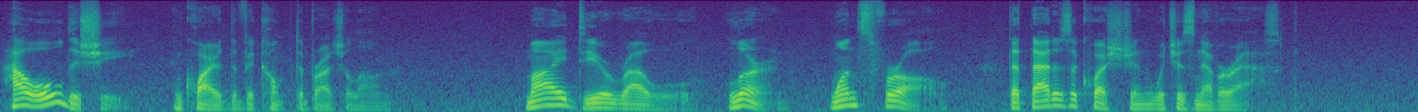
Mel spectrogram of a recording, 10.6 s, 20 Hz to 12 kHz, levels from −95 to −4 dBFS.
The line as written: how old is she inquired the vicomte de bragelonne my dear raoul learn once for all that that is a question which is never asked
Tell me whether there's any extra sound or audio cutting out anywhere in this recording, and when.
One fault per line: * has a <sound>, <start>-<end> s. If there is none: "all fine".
all fine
